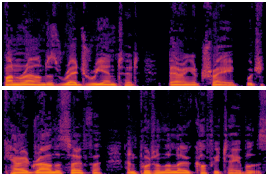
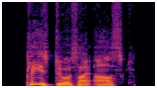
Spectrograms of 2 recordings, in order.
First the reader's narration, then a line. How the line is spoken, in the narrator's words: he snapped angrily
